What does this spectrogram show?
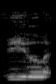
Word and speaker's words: ville: But there's a few exceptions where il is pronounced like I followed by an L, like in the words ville and village, mille, so this is city and village, mille is like a mile, tranquille, oh no, mille is 1,000, is the normal meaning for 1,000, and tranquille is quiet and peaceful. Those are pronounced like the L.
